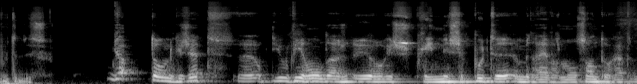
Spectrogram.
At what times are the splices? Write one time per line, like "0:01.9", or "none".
none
